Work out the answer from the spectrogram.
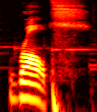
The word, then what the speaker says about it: Ralts: Is it Routes or Ralts? Routes? Ralts. Either way, I don't like it.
